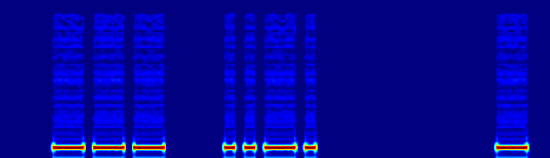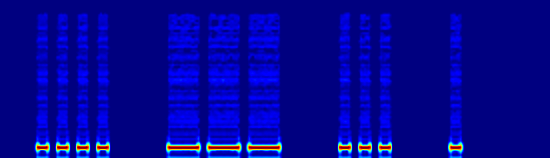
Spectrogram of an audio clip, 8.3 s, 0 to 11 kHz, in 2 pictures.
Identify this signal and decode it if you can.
Morse code, heard as a keyed tone, about 16 wpm, spaced as for 11 wpm, 800 Hz. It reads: OF THOSE
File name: Technical Subjects / Technical Subjects-mp3s / OR Gate @10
